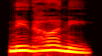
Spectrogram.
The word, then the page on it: ನಾದಿನಿ: nādini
